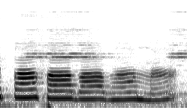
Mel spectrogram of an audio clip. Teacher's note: तो जो ओष्ठ वर्ग है वो जो ओष्ठ है वो पा वर्ग के व्यंजनों के लिए उच्चारण स्थान है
